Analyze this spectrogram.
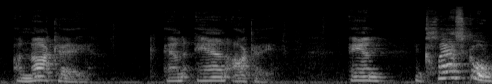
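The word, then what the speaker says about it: ἀνοχή: in a spell a-n-o-c-h-e it looks like a gnocchi but it's anakin and aka and in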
